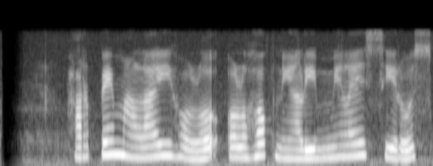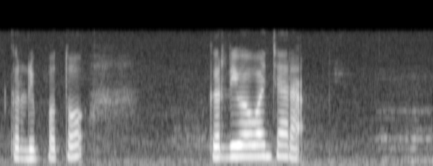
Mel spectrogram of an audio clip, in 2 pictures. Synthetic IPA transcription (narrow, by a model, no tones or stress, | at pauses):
harpemalaiɦɔlɔʔɔlɔɦɔk̚nialimilesiɾʊskɨrdipɔt̪ɔ | kɨrdiwawaɲt͡ʃaɾa̰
